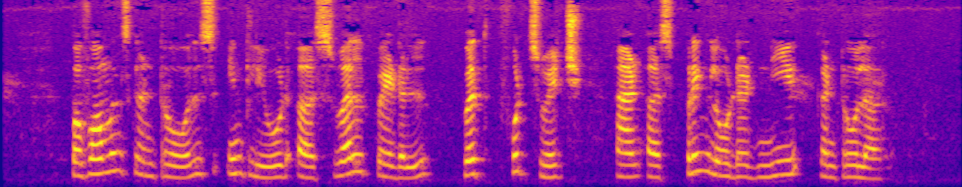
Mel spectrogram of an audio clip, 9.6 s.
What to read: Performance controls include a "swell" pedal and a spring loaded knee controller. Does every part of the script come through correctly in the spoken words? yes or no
no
